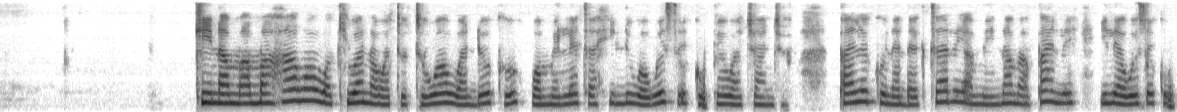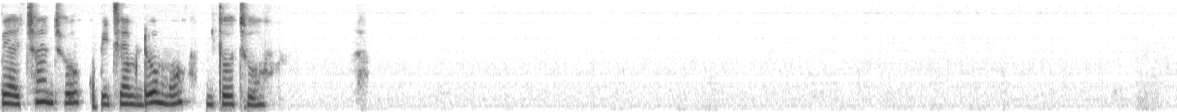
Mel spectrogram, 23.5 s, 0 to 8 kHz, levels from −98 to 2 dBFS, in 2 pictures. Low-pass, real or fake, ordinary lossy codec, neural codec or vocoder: 7.2 kHz; fake; MP3, 64 kbps; vocoder, 22.05 kHz, 80 mel bands, HiFi-GAN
